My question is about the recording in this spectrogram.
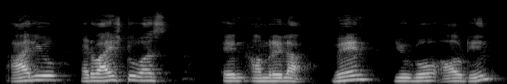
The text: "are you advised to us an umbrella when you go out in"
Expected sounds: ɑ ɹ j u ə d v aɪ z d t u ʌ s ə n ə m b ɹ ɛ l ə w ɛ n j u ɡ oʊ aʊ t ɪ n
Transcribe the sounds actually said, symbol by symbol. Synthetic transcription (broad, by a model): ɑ ɹ j u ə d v aɪ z t u ʌ s ə n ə m ɹ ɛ l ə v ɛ n j u ɡ oʊ aʊ t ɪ n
